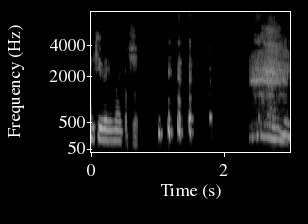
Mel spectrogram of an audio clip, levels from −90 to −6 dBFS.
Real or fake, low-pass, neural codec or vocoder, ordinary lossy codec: real; none; none; none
